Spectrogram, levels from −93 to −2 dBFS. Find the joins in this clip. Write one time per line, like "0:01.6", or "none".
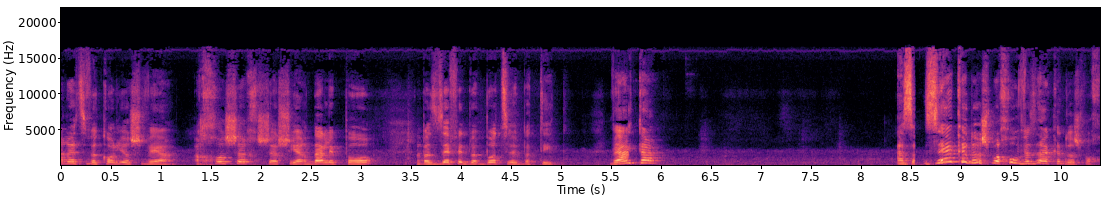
0:02.2
0:03.6
0:05.7
0:08.5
